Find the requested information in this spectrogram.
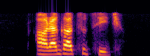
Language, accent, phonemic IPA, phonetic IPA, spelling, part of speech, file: Armenian, Eastern Armenian, /ɑɾɑɡɑt͡sʰuˈt͡sʰit͡ʃʰ/, [ɑɾɑɡɑt͡sʰut͡sʰít͡ʃʰ], արագացուցիչ, noun, Hy-արագացուցիչ.ogg
- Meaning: accelerator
